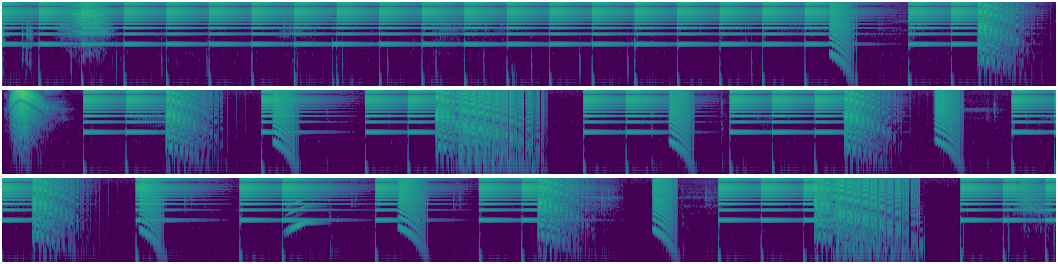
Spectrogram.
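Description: A repeating electronic alarm in the video game Legacy of the Ancients, buzzy and harmonic with fast regular pulses, broken up by sweeping whooshes and sharp hits, running alone throughout.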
